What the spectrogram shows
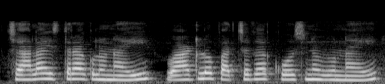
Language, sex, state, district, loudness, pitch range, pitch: Telugu, female, Telangana, Hyderabad, -14 LUFS, 220-250 Hz, 230 Hz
